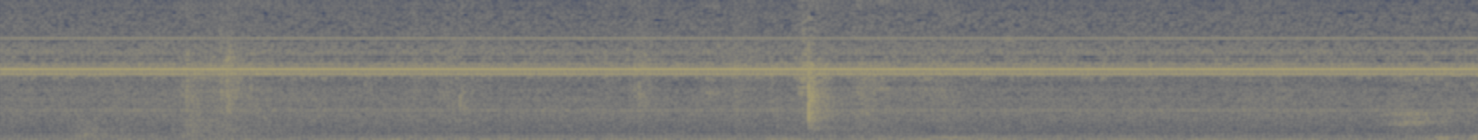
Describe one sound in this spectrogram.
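A man speaks quietly at a distance in a large echoing room.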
